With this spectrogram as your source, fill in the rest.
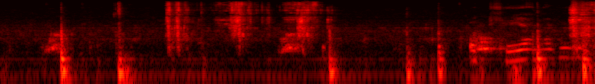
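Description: Blades slash and thud into bodies again and again.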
